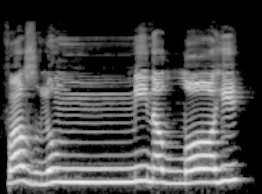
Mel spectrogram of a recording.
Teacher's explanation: तनवीन के बाद जो है मीम आ रहा है, और मीम जो है रुफ़ यरमलून में से है, तो यहाँ पर इदगाम होगा, तो हम इसे गुन्ने के साथ पढ़ेंगे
